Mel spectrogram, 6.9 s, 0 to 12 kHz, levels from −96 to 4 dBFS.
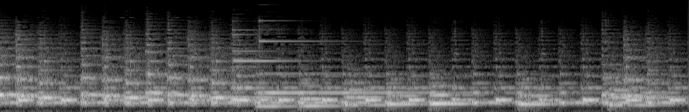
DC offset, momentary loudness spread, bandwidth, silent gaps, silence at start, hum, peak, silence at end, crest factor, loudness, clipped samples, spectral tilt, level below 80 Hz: under 0.1%; 5 LU; 6.6 kHz; none; 0 s; none; -10 dBFS; 0 s; 14 dB; -24 LUFS; under 0.1%; -7.5 dB/octave; -66 dBFS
